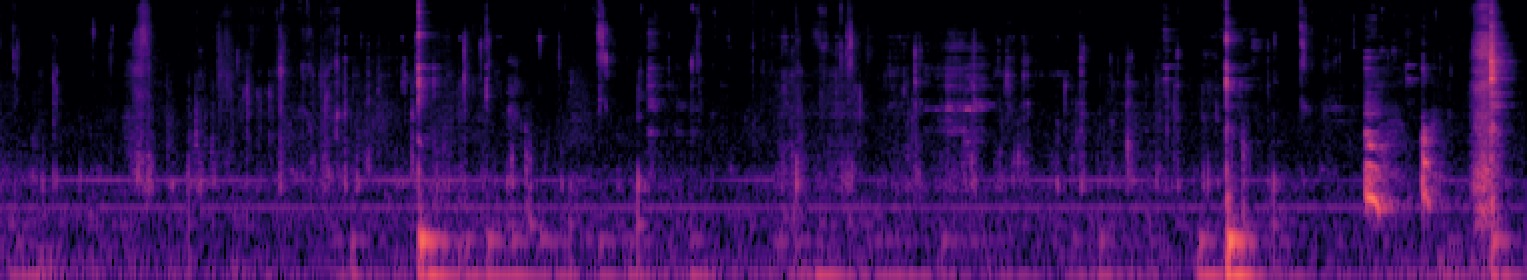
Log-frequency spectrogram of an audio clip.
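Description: Close-miked chewing of soft, soggy food (corned beef hot pot and Yorkshire pudding), with small wet mouth clicks. There are a few louder knocks and clicks, including a fork against the plate near the end.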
